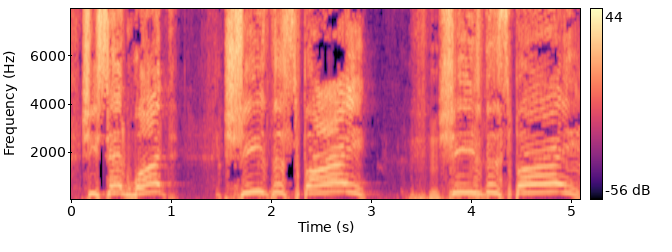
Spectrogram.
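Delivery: put-on very high, slow, drawn-out yelling. Voicing the invented listener yelling at the end of a movie: put-on yelling guy voice. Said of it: "He yells at the".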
